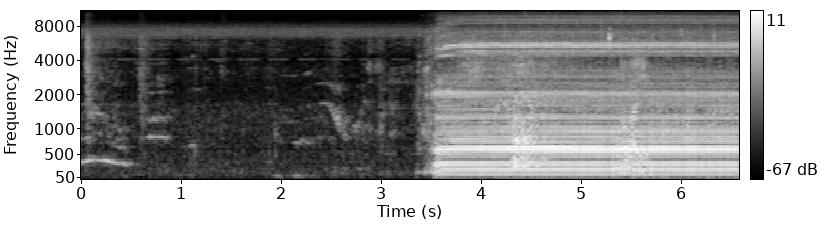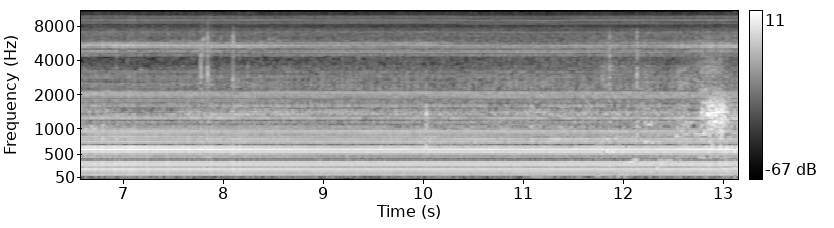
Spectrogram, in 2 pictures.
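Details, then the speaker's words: Refrigerator compressor that hummed without starting while drawing 5.8 A instead of 0.8 A (windings, PTC and overload tested good): after reconnecting with the original PTC it switches on with a steady, even hum. It runs normally. "Sekarang kita tes lagi apakah dia menyala dengan normal. Oke, ternyata menyala ya."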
